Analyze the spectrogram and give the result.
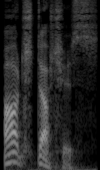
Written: archduchess

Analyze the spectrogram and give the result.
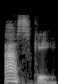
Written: ASCII

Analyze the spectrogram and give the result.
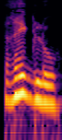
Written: réglo

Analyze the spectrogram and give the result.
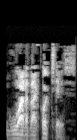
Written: guardacoches

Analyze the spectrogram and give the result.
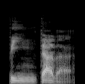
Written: pintada

